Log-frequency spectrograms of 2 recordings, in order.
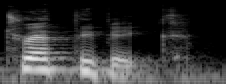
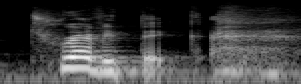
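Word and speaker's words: Trevithick: Y el hombre que lo inventa se llama Richard Treivic, perdón, lo pronuncié mal. Richard Trevitic.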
